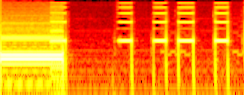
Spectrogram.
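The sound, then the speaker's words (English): A loud tone cuts off, then after a short pause come five quick telephone dialing beeps as a radio station phone dials an outside call to North Korea, each a brief bright electronic tone, played at a steady, slightly uneven pace with no one talking. “I'm dialing the number now.”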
